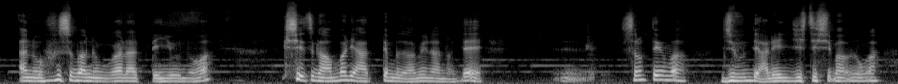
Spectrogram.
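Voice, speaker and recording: A woman speaks with a very deep, low pitch, leaving long, frequent pauses. Music plays in the background. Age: 80s+. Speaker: traditional washi paper artisan. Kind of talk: interview answer.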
